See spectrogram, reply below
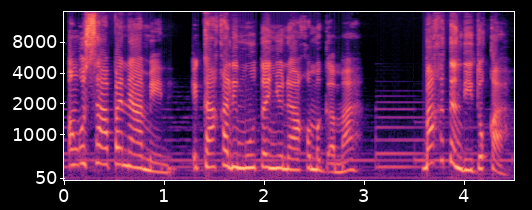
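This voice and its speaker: A woman's voice: high voice, sing-song, a little fast, faint music behind. An actress playing a cold, blunt, demanding estranged mother, curt and dismissive in a radio drama style. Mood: suspicious, cold.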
